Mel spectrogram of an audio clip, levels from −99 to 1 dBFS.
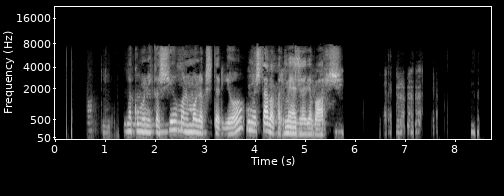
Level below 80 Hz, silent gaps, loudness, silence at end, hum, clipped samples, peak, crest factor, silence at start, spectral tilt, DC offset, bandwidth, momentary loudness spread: -58 dBFS; 5.79-6.48 s, 7.35-7.51 s, 7.68-7.75 s, 7.85-8.30 s; -20 LUFS; 0.25 s; none; under 0.1%; -2 dBFS; 20 dB; 0.65 s; -4.5 dB/octave; under 0.1%; 8 kHz; 23 LU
